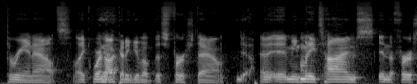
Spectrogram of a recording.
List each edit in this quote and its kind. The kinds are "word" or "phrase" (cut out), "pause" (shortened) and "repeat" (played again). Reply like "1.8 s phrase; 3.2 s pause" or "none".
2.3 s pause; 3.0 s word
